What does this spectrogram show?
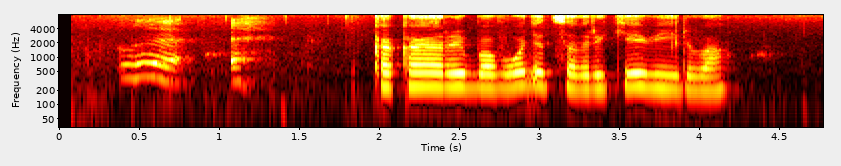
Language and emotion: Russian, neutral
